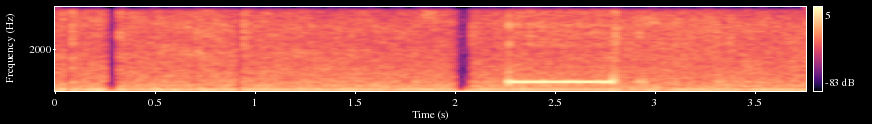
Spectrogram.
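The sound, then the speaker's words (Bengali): A telephone call line: steady low hum and hiss with a few brief dropouts, then a single steady electronic tone lasting about half a second. “Call তো লাগিয়ে ফেললাম”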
